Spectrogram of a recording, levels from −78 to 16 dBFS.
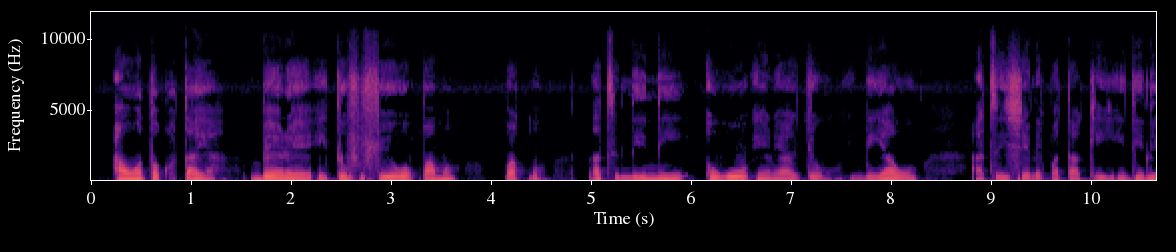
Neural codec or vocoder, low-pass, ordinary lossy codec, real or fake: none; 10.8 kHz; none; real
